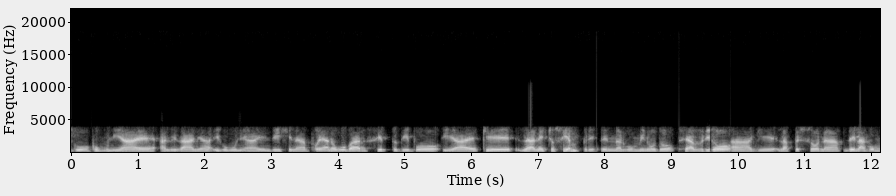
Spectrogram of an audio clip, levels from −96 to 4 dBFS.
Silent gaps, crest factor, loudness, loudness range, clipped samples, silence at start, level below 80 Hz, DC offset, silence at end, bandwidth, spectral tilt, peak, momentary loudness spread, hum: none; 16 dB; -17 LUFS; 2 LU; under 0.1%; 0 s; -62 dBFS; under 0.1%; 0 s; 4 kHz; -9 dB/octave; 0 dBFS; 8 LU; none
